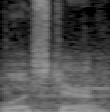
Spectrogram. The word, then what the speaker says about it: Worcester: But yeah, it's Worcester. Isn't there an R and a C and an H and all these weird letters in there that you're not saying? That doesn't mean anything. That's how they say it.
